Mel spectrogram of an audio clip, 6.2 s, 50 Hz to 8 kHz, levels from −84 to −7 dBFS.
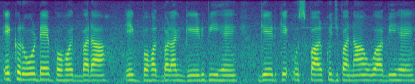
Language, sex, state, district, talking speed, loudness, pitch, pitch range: Hindi, female, Haryana, Jhajjar, 190 wpm, -17 LUFS, 190 Hz, 185-195 Hz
